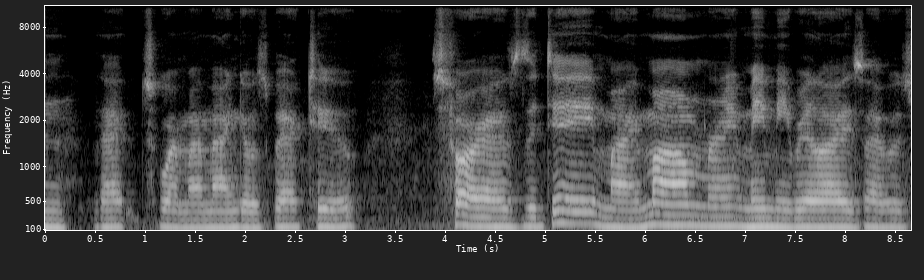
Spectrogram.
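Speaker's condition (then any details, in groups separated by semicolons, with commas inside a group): Multiple sclerosis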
